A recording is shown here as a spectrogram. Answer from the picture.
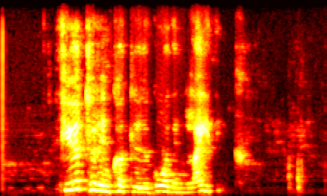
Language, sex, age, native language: Icelandic, female, 50-59, Icelandic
